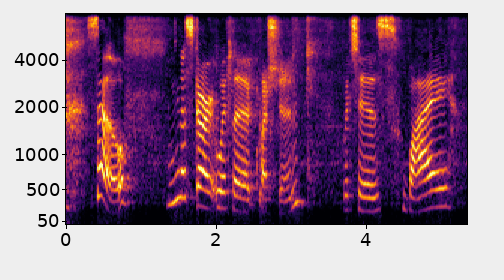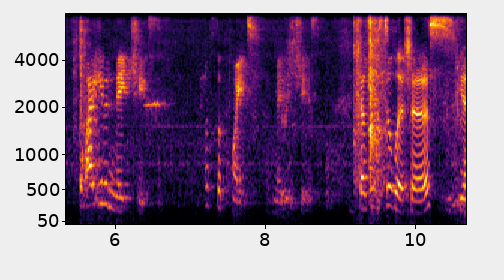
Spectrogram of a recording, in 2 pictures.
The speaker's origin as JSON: {"language": "English", "town": "South San Francisco", "region": "California", "country": "United States", "tie": "born or raised there", "said": "I am a California girl, born and raised here. I grew up in South San Francisco, the industrial city, not really very exciting place"}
